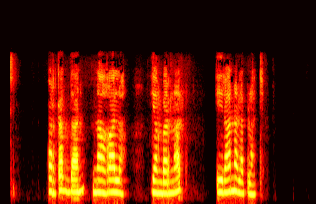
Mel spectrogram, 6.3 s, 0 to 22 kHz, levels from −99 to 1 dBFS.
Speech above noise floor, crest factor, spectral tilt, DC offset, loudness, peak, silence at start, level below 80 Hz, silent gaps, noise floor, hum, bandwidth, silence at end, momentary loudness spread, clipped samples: 68 dB; 16 dB; -6 dB/octave; under 0.1%; -17 LUFS; -2 dBFS; 0.2 s; -62 dBFS; 4.24-4.31 s; -83 dBFS; none; 7.6 kHz; 1.1 s; 19 LU; under 0.1%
